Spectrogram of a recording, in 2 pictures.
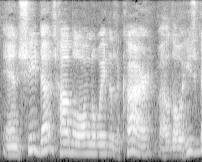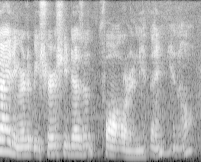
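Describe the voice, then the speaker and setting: A man's voice: a little high, animated, moderate pace, a bit bright, roomy sound, slight background noise. Older man rambling through a heartfelt story. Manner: rambling, heartfelt, many fillers and restarts. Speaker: storyteller recounting personal experiences. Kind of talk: casual spoken testimony.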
